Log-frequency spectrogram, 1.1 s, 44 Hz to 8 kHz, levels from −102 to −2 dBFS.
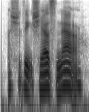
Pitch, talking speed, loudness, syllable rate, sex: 135 Hz, 320 wpm, -17 LUFS, 6.7 syllables/s, female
